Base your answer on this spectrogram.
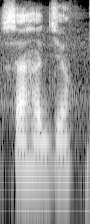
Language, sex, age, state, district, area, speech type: Odia, male, 18-30, Odisha, Malkangiri, urban, read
